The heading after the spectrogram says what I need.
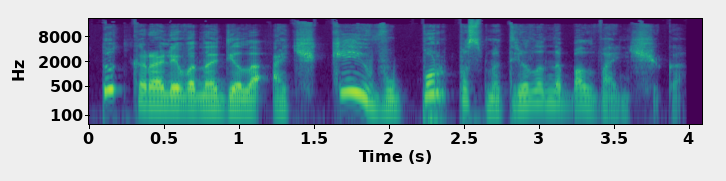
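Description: Woman reading a storybook aloud, super lively up-and-down voice, dry close sound. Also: deep voice, fairly quick, dry recording. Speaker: audiobook narrator. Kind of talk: scripted narration.

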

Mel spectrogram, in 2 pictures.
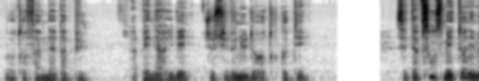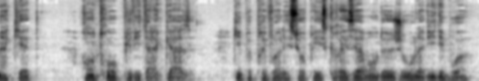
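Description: A man's voice: fairly low pitch, fairly even intonation, normal speed, warm tone, husky. A man playing a resolute exiled father who talks in a firm, commanding way.

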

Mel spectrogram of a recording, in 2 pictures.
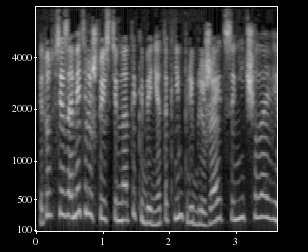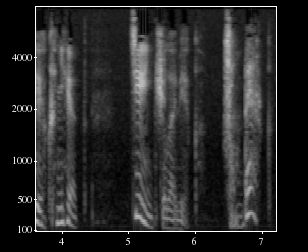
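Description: A woman narrating an audiobook with expressive storytelling. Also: on the high side, fairly quick, no room sound, muffled recording. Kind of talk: scripted narration.

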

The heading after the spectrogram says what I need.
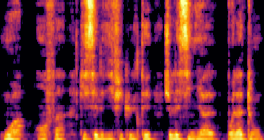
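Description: Casting: male reader as a solemn young disciple, husky and very dark-toned. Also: medium pitch, steady tone. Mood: earnest. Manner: solemn, measured and earnest. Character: young male adept, grave, troubled. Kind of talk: audiobook character voice.

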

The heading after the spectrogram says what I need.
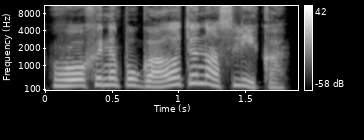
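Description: An earnest, kindly middle-aged village head speaks up for his people, as a woman reading an audiobook puts him on. The voice is pitched a little high and moves a lot. The sound is dry and close. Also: lively intonation, a little fast, mellow, no room sound, lightly acted. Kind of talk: audiobook character voice.

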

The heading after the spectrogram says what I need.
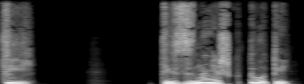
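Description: A man's voice: fairly high pitch, sing-song, drawn-out words, mellow, husky, no echo, studio quality, voice pushed up, heavily acted. A man voicing a fierce young woman who speaks in a mocking, cold and harsh way. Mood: scornful.

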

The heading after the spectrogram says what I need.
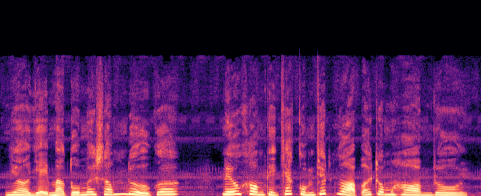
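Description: A man voicing a gentle, playful young village girl in an audio ghost story, speaking softly and chattily. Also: extremely high pitch, normal speed, husky, pitched above the performer's own voice. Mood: explaining.

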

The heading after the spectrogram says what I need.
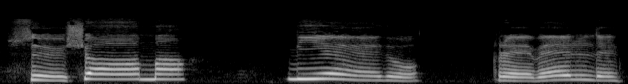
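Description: A woman with an Argentine accent voicing a wise, calm old female tortoise in a children's story, speaking in a slow, deliberate way. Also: medium pitch, voice pushed up.

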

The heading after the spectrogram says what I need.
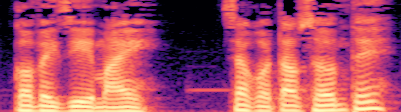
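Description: A man voicing a scheming male gang boss giving gruff commands over the phone in a story reading. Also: medium pitch, a little fast, a little mellow, no echo, faint music behind, lightly acted. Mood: commanding.

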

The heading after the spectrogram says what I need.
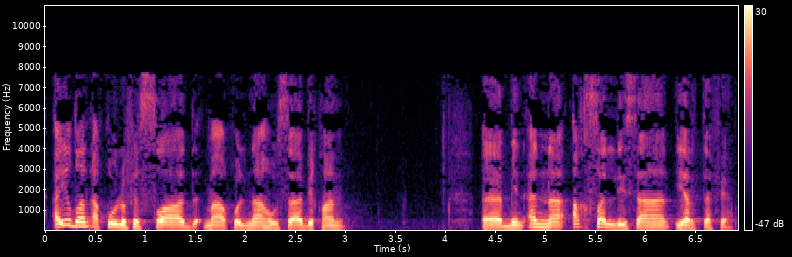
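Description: A man's voice: on the high side, dark tone, dull audio. An older man teaching Quran recitation in a TV lesson, explaining pronunciation patiently and emphatically while sounding out single letters.

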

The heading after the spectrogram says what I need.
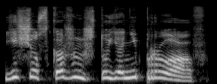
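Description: A woman voicing a squabbling male house cat who whines and shouts complaints, in a storybook reading. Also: a little high, expressive, takes it slowly. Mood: indignant.

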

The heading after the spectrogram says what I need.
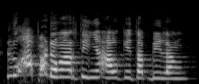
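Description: Her voice very high and her intonation lively, a woman preaches a fairly quick church sermon. Rhetorical questions fly at the congregation, punctuated by emphatic exclamations, as she alternates between loud and hushed.

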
